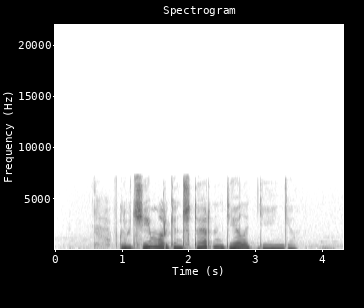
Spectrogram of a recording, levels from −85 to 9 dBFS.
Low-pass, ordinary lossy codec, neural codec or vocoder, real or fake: 7.2 kHz; none; none; real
